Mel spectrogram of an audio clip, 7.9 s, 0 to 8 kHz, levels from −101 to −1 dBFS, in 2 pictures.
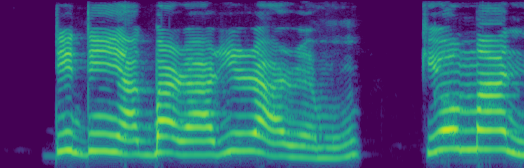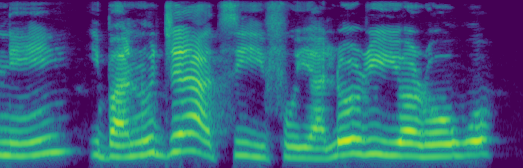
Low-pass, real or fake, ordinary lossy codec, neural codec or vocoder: none; real; none; none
